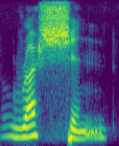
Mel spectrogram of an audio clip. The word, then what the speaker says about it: Russian: for ing rushing and that's different than russian where the second part is in and the tongue stays lower russian and then it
